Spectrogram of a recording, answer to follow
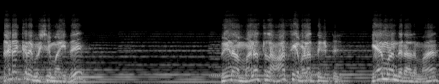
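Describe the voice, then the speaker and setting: An actor playing a proud but poor father who speaks gravely and pleads. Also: sits high, big pitch swings, moderate pace, bright, forceful tone, faint music behind, heavily acted.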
